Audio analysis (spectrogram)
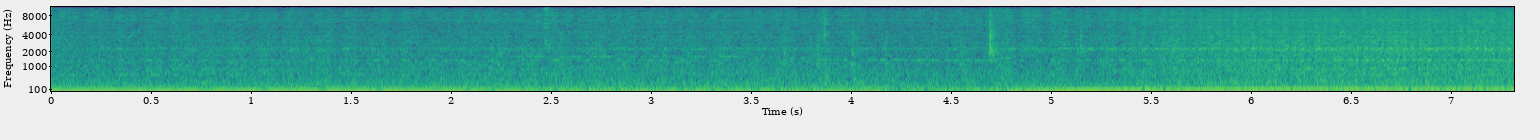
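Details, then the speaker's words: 1956 Chevy small block V8 with suspected rod bearing damage from running out of oil, warming up after sitting a long time. Steady idle with a slightly uneven, lumpy beat and a brief dip. Rough idle. "Running a little rough, but that's definitely to be expected. It's been sitting for a hot minute."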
